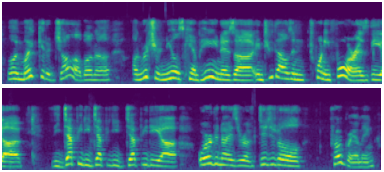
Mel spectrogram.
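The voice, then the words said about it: Mocking impression of a party operative. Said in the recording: “your Democratic hack impression”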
